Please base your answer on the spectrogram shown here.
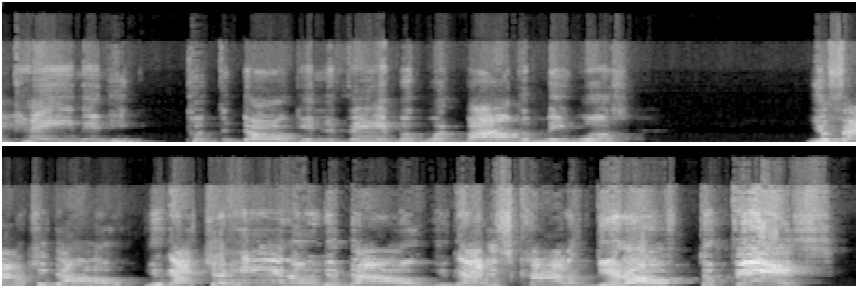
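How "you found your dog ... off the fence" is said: high, rising to a loud yell at the end; imagined yell. Retold or imitated. Unspoken rage at the neighbor, building to a loud high yell. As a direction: boss him off the fence in your head. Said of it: "I didn't say it like that".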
